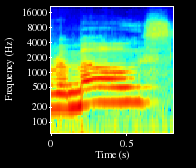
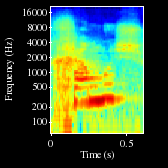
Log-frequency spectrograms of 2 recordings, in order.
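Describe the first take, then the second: First: It starts with an English-style R sound. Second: It starts with a hard Portuguese R sound. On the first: The speaker calls it wrong. "A lot of people in English pronounce it" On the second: The speaker calls it right. "it's Ramos with the hard R"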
